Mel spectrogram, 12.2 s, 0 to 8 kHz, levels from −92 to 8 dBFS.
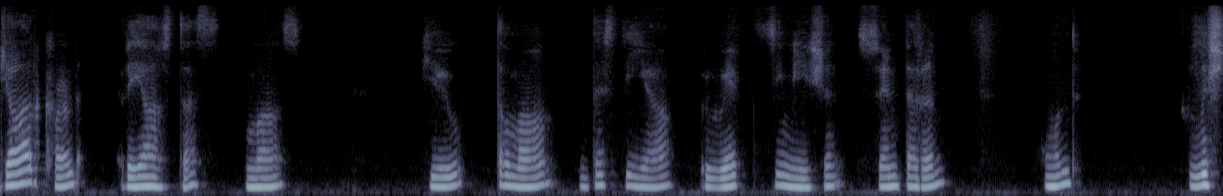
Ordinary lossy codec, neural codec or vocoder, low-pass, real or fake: none; codec, 16 kHz, 1.1 kbps, Voila-Tokenizer; none; fake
